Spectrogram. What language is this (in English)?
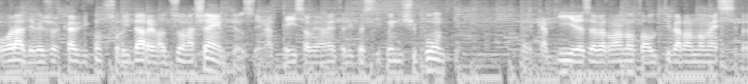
Italian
